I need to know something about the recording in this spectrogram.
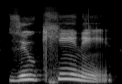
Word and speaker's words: zucchini: zucchini zuuk keini keeni that CH H becomes K zukini zukini spinach spinach notice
